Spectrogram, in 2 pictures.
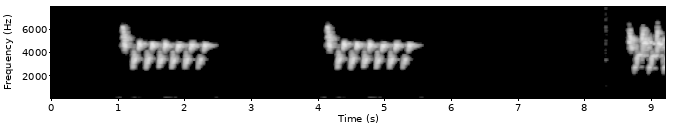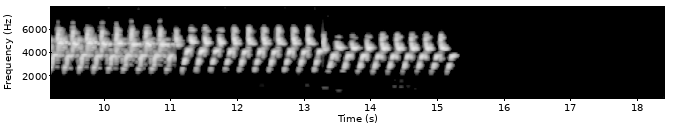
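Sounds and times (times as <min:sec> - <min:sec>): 
European goldfinch twittering: 0:01.0 - 0:02.4, 0:04.1 - 0:05.5, 0:08.7 - 0:15.3.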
